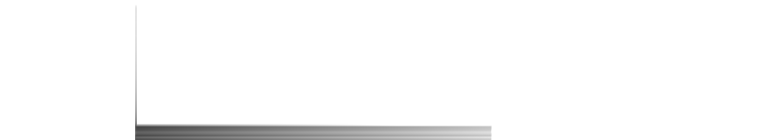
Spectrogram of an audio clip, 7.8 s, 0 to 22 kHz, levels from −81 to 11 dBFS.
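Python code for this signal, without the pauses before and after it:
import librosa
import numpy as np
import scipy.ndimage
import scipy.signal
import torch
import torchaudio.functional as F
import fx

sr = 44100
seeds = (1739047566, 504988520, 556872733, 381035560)

y = fx.additive_stiff(sr, length_s=3.55, hz=207.0, level_db=-18, upper_db=(-19.5, -8.5, 1.0, -8, -6.5, -11.5, -1, 0, 1), decay_s=4.65, stiffness=0.00061)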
